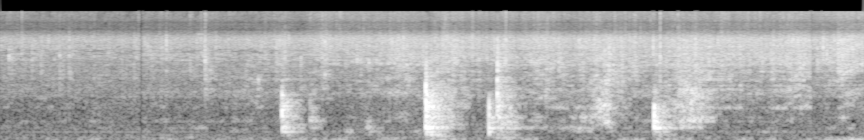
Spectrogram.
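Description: Onions, green chillies and mint leaves sizzling steadily in hot oil and ghee in a nonstick pan. From about two seconds in, a wooden spatula scrapes across the pan several times as they are stirred.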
